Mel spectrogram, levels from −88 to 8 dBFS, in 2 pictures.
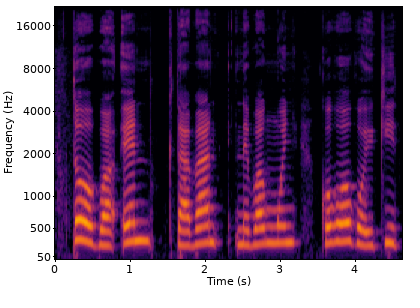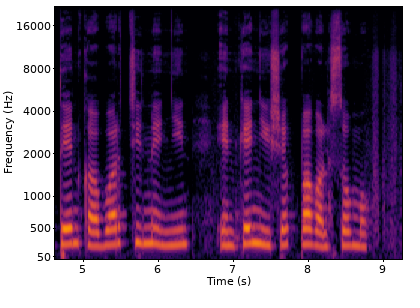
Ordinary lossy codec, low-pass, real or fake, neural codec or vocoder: none; none; real; none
